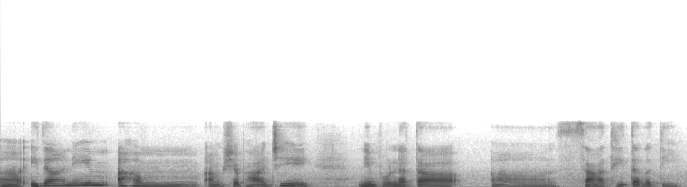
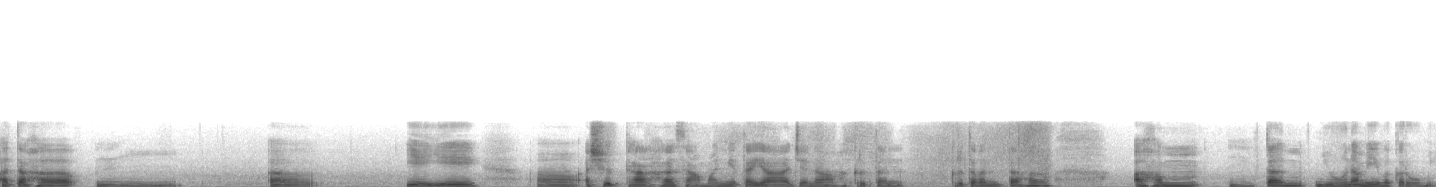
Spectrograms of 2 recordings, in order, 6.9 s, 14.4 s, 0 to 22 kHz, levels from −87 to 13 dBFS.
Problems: constant background noise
